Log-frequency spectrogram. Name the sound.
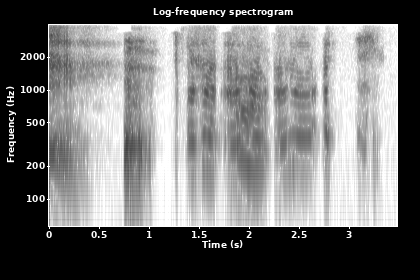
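throat clearing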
